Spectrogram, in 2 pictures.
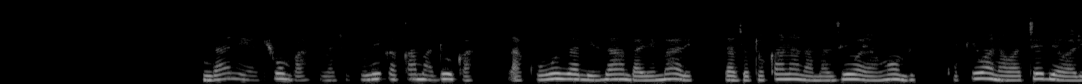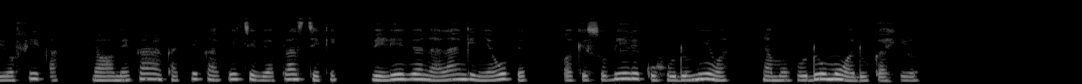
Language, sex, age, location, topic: Swahili, female, 36-49, Dar es Salaam, finance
